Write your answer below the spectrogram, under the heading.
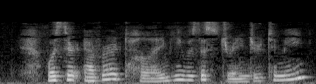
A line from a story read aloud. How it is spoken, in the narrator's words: asked Nearchus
